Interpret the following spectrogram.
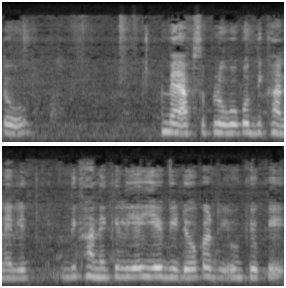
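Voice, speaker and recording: A woman's medium-pitched, somewhat breathy voice in a flat monotone. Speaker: village vlogger. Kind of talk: cooking vlog narration. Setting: home kitchen.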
